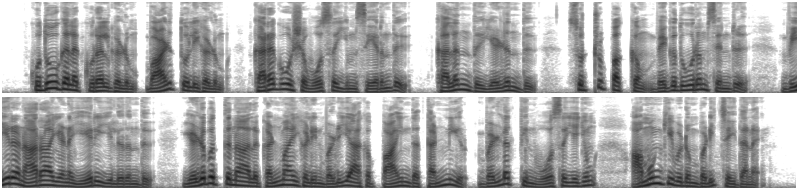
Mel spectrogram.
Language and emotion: Tamil, neutral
